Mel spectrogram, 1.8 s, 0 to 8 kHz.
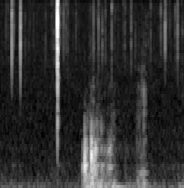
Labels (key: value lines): label: biophony, low growl
recorder: SoundTrap 300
